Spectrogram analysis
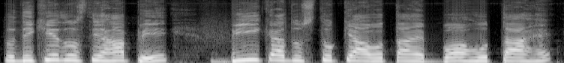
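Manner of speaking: ordinary talk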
